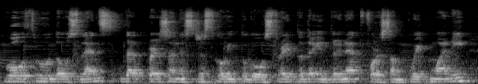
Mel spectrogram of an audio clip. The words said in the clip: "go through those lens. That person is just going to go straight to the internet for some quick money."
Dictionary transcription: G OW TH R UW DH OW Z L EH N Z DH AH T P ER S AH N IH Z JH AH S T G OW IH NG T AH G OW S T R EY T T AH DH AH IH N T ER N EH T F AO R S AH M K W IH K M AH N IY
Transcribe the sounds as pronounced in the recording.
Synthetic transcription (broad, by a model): G OW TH R UW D OW S L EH N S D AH T P ER S AH N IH S JH AH S T G OW IH NG T AH G OW S T R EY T T AH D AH IH N T ER N EH T F AO R S AH M K W IH K M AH N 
